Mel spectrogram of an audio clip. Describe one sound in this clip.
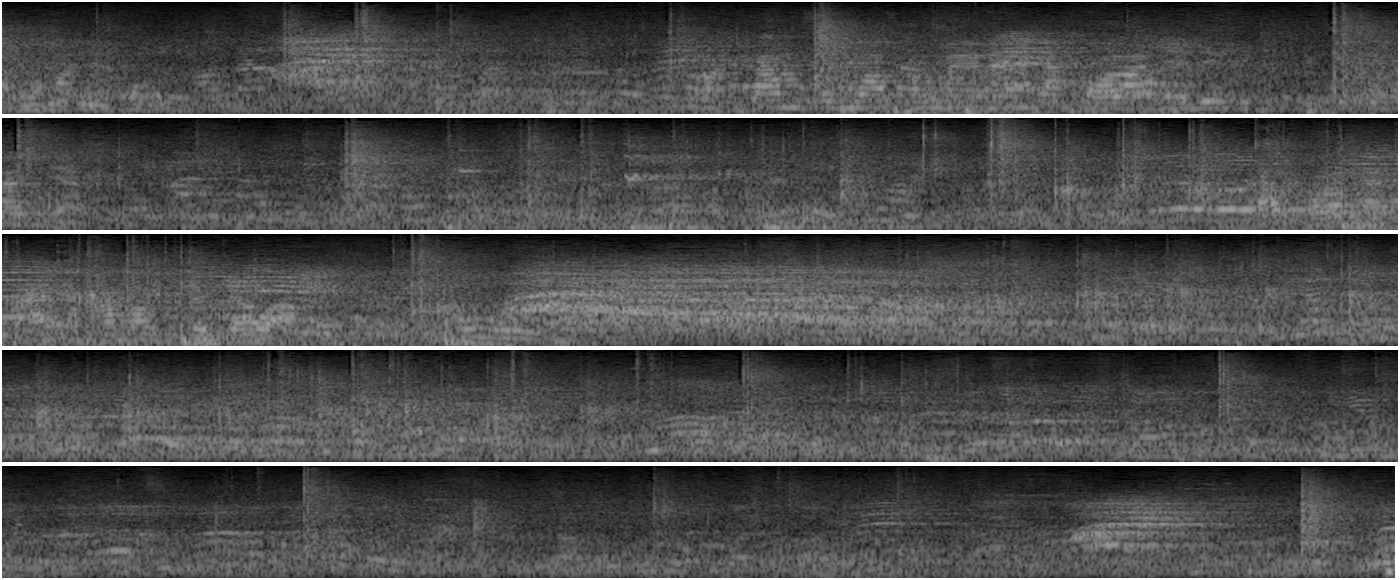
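Young women shout with excitement nearby.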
